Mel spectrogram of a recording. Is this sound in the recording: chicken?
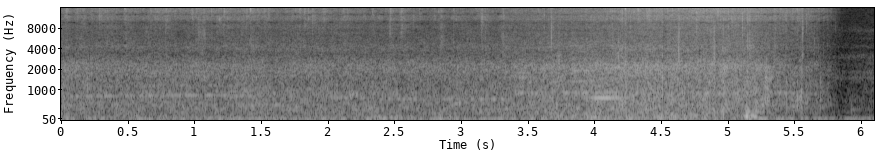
no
